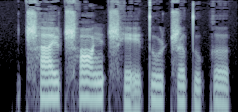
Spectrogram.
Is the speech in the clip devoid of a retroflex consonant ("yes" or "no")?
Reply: no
